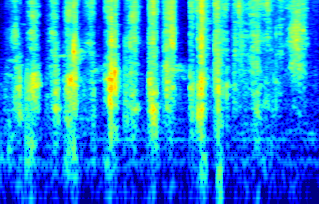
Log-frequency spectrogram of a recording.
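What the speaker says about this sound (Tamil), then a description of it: "அதுக்கு நம்மளோட எப்பவும் போல் இந்த நியூஸ் பேப்பரை வந்து கிழிச்சிக்கலாம்" Newspaper being cut and torn with scissors to make a photo background, a series of about a dozen crisp snipping and rustling strokes in a steady rhythm, close and fairly quiet, with no voices.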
